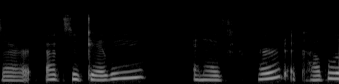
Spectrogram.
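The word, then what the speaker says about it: Atsugewi: right now hey it's editing Lisa here the pronunciations are atsugi and I've heard a couple of different pronunciations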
